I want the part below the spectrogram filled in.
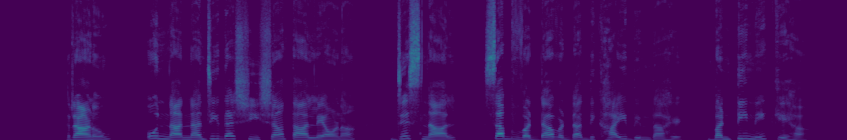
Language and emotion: Punjabi, neutral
